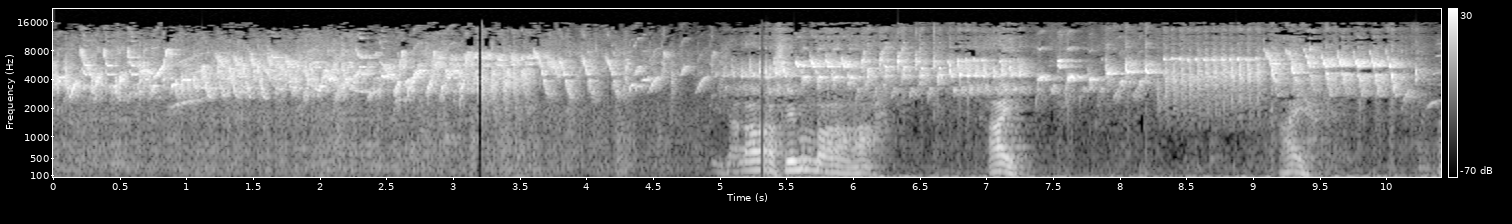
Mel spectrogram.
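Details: European goldfinch in a live training session delivers rapid, high twittering phrases with ringing trills and sharp chirps, while a man's voice speaks over the song in the middle and near the end.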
